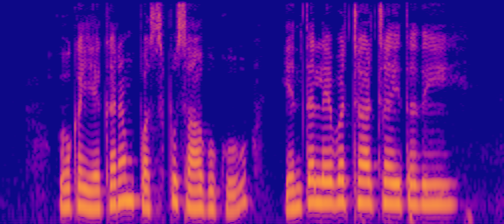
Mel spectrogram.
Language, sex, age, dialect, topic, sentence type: Telugu, female, 25-30, Telangana, agriculture, question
